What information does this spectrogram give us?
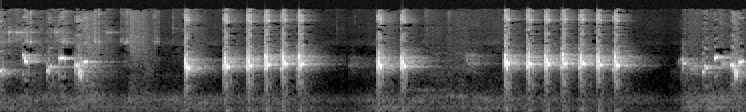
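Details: Yellow-vented bulbul song, used as therapy so silent birds join in rapid ropel singing: bubbly slurred notes near the start, then quick bursts of about six sharp chirps repeated with short pauses.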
